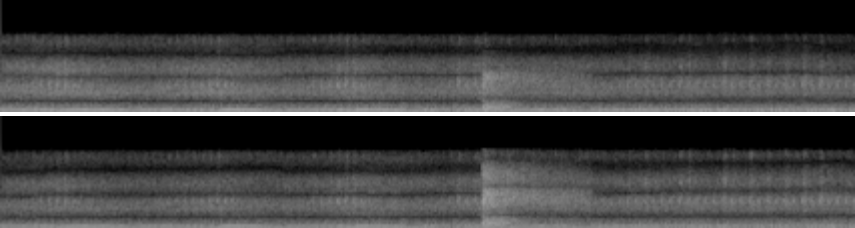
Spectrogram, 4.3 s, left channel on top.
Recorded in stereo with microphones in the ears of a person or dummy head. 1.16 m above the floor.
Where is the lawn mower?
5° left (ahead or behind); by 4.3 s 25° right (ahead or behind).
